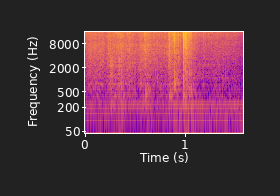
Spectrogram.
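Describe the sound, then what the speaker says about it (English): A basic plastic Wegmans grocery bag crinkles softly up close, with a few quick rustles building to a sharper crackle near the end, quiet and without talk. "Is a plastic bag, and this is just a basic Wegmans bag"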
